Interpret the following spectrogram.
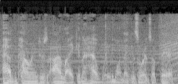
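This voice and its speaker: Over music and racing game engine noise, a man in his 30s from California tells rambling, slangy stories with some swearing. His voice is extremely low and a little fast, and the audio is dull and noisy.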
